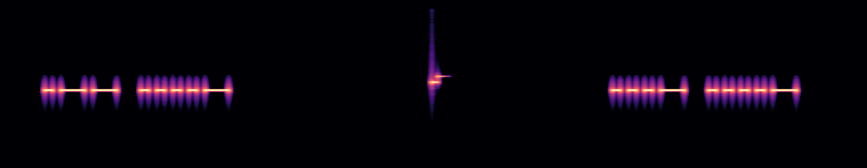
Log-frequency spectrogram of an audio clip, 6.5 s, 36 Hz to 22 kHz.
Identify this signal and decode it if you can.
Morse code, heard as a keyed tone, about 20 wpm, 700 Hz. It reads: W 4 V 4
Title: Single-Letter Single-Number 20wpm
